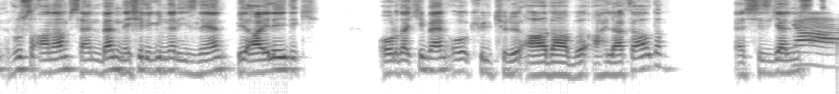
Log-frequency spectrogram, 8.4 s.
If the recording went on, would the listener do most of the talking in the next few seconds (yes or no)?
no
